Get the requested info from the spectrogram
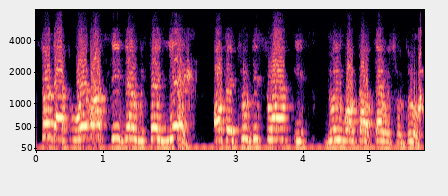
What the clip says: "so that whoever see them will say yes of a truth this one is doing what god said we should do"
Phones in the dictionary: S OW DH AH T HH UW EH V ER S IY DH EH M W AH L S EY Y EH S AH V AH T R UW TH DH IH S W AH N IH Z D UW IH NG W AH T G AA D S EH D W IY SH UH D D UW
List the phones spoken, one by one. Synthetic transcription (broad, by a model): S OW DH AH T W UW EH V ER S IY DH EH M W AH S EY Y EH AH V AH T R UW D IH S W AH N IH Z D UW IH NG W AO T G AA D S EH D W IY SH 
